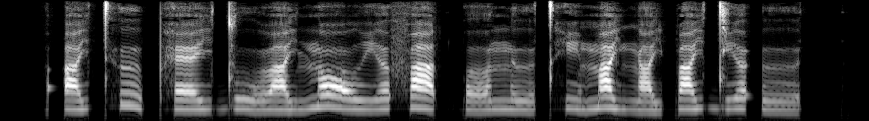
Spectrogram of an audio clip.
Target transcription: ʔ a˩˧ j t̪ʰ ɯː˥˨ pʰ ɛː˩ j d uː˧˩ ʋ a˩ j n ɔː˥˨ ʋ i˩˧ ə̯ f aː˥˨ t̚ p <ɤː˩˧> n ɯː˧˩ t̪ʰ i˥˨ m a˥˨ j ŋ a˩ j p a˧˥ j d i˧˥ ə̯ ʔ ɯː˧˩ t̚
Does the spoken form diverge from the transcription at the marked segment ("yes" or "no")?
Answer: no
